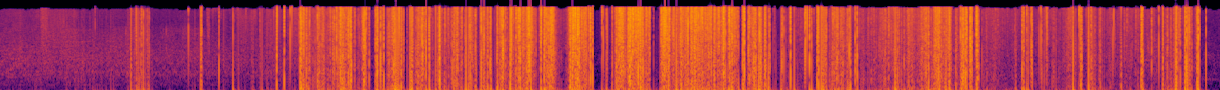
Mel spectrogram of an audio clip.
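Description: Paper rustles close to a microphone.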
